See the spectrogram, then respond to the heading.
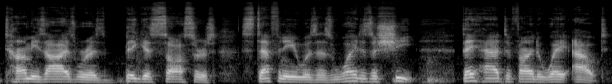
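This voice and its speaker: A man reading a children's story aloud as scripted narration, with a theatrical, suspenseful delivery. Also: medium pitch. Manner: theatrical, suspenseful delivery with emphatic sound words. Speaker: storybook reader.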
